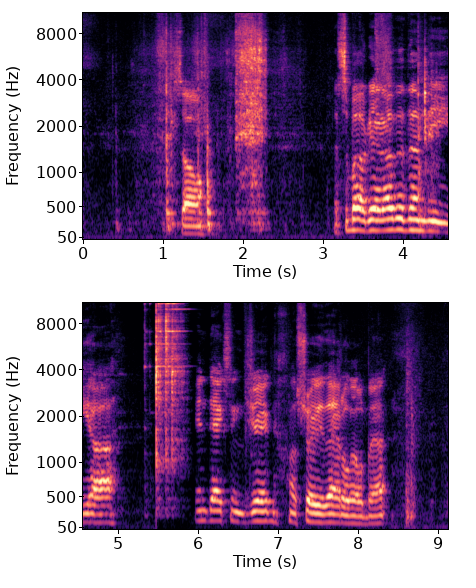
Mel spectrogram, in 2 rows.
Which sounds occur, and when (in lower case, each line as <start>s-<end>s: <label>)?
0.0s-9.1s: mechanisms
0.3s-0.5s: generic impact sounds
1.0s-1.1s: generic impact sounds
1.2s-1.6s: man speaking
1.4s-1.6s: generic impact sounds
1.9s-2.3s: surface contact
2.3s-2.8s: breathing
3.1s-5.0s: man speaking
3.5s-3.8s: surface contact
4.2s-4.3s: generic impact sounds
5.3s-5.9s: generic impact sounds
5.9s-8.3s: man speaking
6.9s-7.1s: breathing
8.4s-8.9s: breathing
8.5s-8.8s: surface contact
8.6s-8.7s: footsteps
